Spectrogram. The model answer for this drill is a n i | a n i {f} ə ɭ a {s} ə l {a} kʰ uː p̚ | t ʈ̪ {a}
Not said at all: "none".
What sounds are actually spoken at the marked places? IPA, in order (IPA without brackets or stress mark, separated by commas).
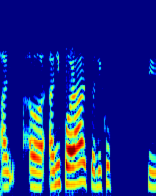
f, s, i, i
